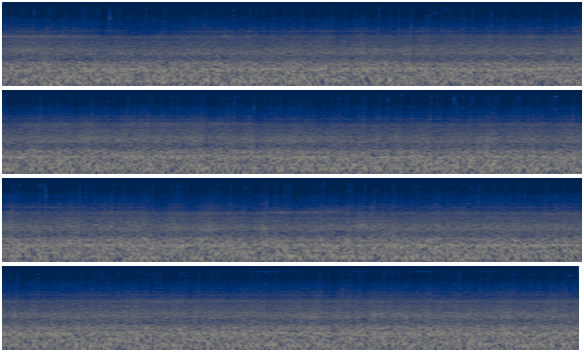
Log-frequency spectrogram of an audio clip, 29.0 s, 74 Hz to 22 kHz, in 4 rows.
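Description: Cabin noise inside an E7 series Shinkansen running at high speed: a loud, steady low rumble, with a faint high tone that comes and goes.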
